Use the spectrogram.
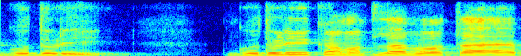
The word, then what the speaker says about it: گدڑی: اوڑھا کرتے تھے۔ گدڑی، اکثر لوگ اس کو گدڑی پڑھتے ہیں جو کہ غلط ہے، یہ درست تلفظ ہے گدڑی۔ گدڑی کا مطلب ہوتا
